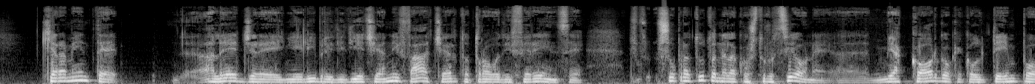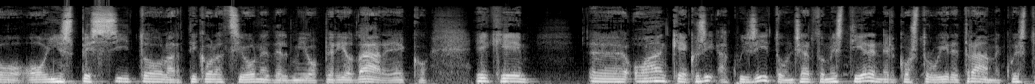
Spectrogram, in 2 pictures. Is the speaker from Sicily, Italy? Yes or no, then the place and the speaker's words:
no; Ferrara, Emilia-Romagna, Italy; questo perché sono un ferrarese.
